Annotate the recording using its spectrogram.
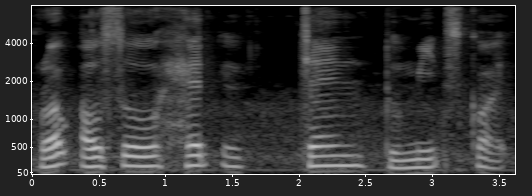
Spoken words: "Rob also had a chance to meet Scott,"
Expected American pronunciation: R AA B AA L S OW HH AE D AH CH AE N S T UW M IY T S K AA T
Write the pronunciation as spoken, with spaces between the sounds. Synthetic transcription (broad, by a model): R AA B AA L S OW HH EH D AH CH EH N T UW M IY T S K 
